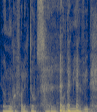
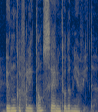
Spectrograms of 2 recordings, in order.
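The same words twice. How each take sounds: First: Lightly lower, solemn imitation of Fernando; Fernando's way. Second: Soft unvoiced whisper, dead serious; whispered earnest vow. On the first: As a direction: say it low and grave like him. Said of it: "vocês conhecem o Fernando falando". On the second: Boyfriend swears he is serious, whispered. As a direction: whisper it, solemn.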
